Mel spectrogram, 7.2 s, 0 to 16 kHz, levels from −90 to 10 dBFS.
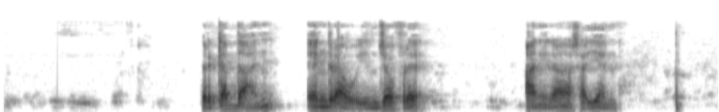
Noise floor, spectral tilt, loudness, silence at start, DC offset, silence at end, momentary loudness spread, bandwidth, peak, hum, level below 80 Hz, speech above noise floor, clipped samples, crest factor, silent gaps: -69 dBFS; -5.5 dB/octave; -18 LUFS; 0.8 s; under 0.1%; 0.4 s; 23 LU; 7.8 kHz; 0 dBFS; none; -56 dBFS; 53 dB; under 0.1%; 20 dB; none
